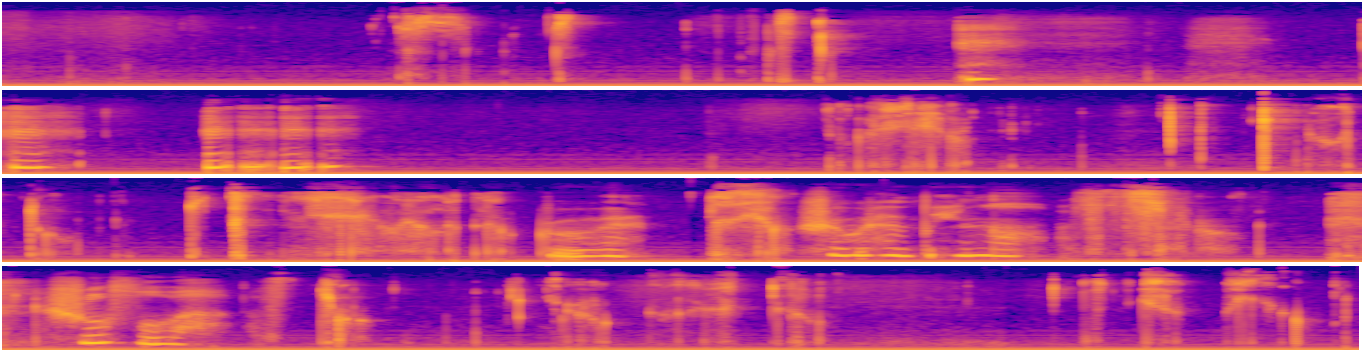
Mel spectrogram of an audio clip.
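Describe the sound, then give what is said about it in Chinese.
Wet, crackly sucking and slurping of an ice cube held in the mouth, coming in irregular bursts, with soft whispering in between over a steady low hum. “首先，我会把一块冰块含在嘴里。”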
